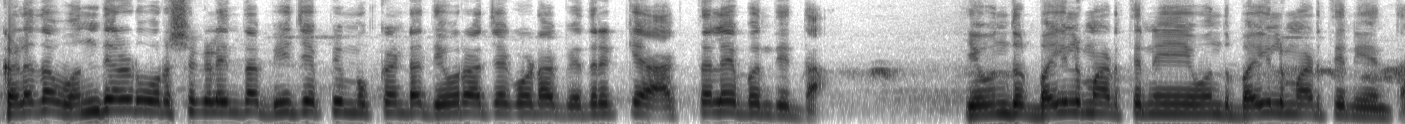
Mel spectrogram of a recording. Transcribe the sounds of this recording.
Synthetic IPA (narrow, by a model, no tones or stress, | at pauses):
kɐɭɛd̪ɐond̪ɛɾɐɽuʋɐɾʂɐɡɐɭind̪ɐbiːd͡ʒe̞ːpimukːɐɳɖɐd̪eːʋɾaːd͡ʒjɐɡoːɽɐbɛd̪ɐɾikːeaːɡ̚t̪ɐle̞ːbɐnd̪id̪ːɐ̰ | iːʋond̪ubɐjlmaːɖt̪iːniːʋond̪ubɐjlmaːɽt̪iːniɐnt̪ɐ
